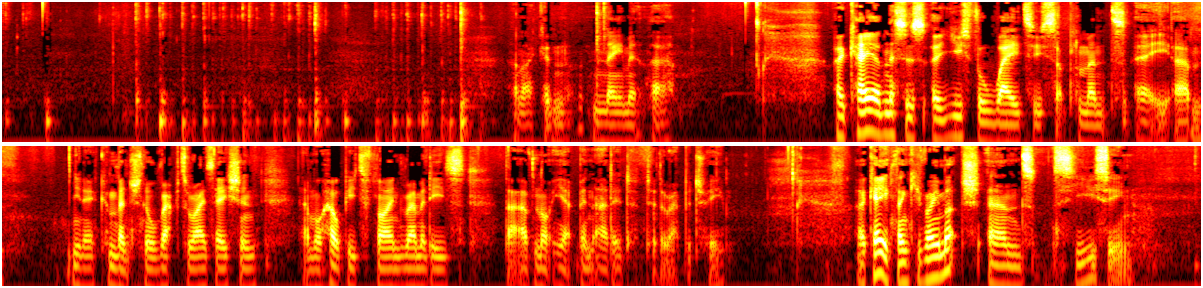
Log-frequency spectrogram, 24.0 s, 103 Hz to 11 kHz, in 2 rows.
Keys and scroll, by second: 1.3-5.3 typing.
